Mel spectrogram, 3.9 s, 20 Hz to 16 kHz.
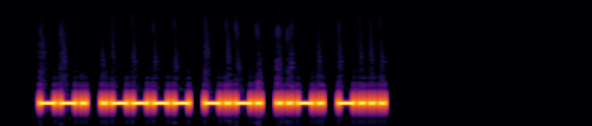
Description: Morse code, heard as a keyed tone, about 34 wpm, 700 Hz. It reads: G1CFB
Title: DXCC-100 Call Signs - 5 Characters - Repeated 2x - 35wpm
